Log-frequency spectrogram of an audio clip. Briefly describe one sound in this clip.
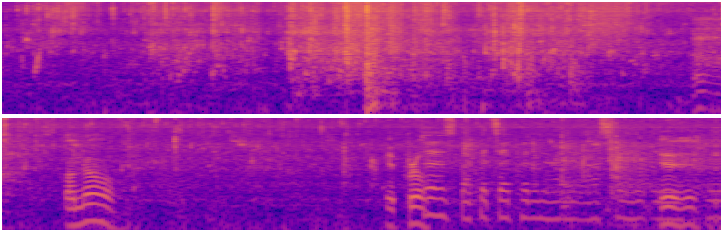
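Water splashes and sloshes as a large animal paddles in a tub.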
